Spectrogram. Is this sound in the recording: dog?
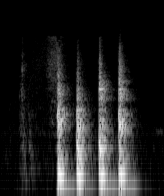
no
